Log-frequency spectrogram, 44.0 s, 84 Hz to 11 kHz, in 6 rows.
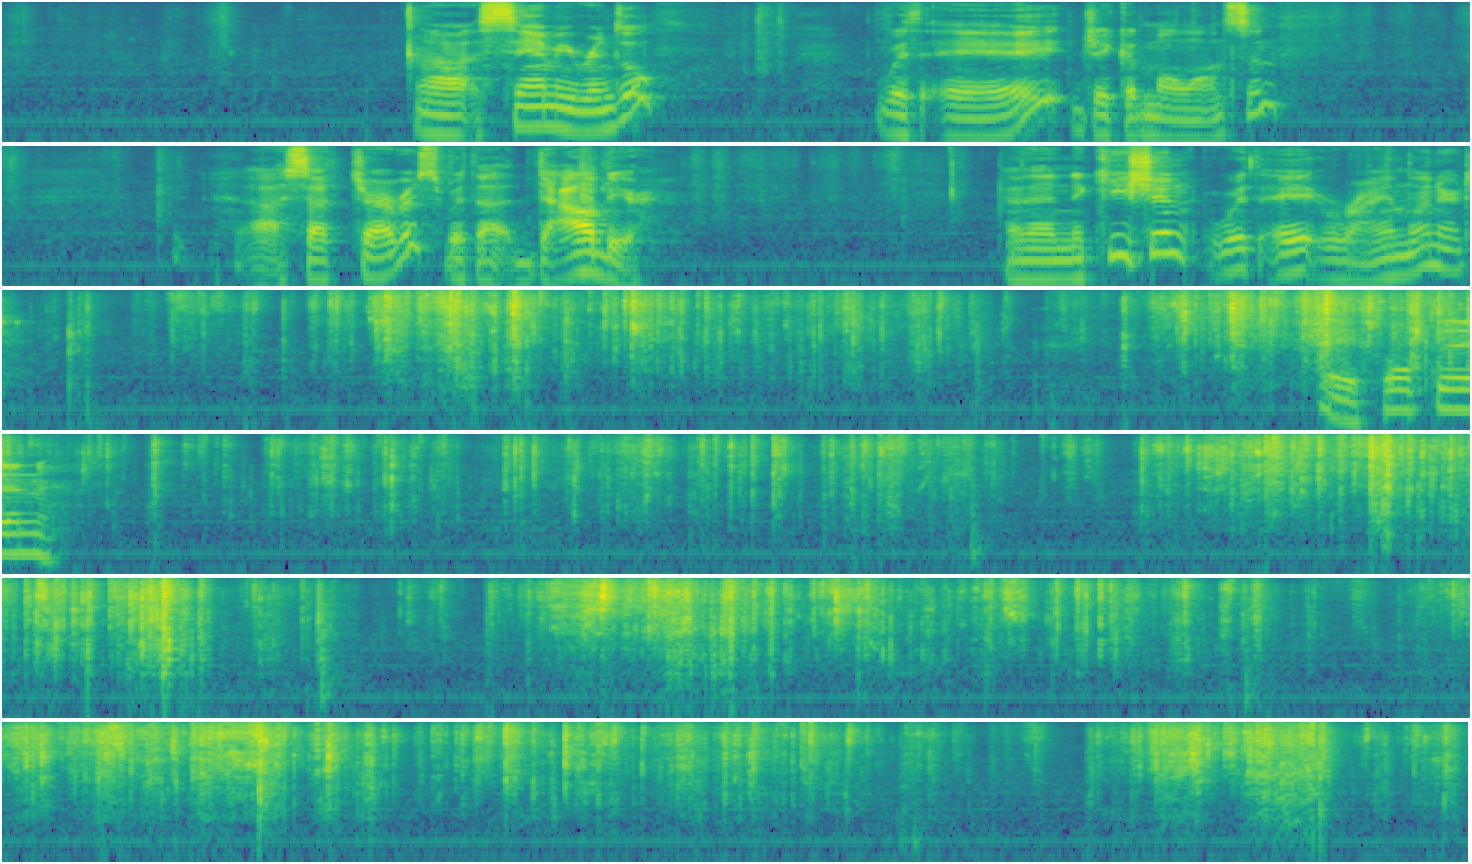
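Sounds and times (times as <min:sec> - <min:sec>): wrappers tearing and crinkling: 0:15.4 - 0:44.0.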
